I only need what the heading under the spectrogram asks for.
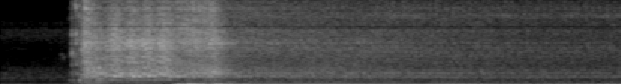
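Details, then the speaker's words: Kei car after spark plug replacement, fixing a weird thumping firing noise: brief crank, catches cleanly and settles into a smooth, much quieter even idle with no thumping; normal start and idle. "so I noticed the weird thumping sound isn't really there and it's much it's much quieter"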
